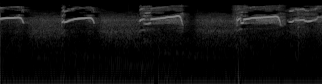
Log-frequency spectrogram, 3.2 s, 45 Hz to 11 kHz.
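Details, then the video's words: Young female bald eagle, the older eaglet of 2016, roosting in a tree with one leg dangling, calling for her parents to bring food on 15 April 2016: four thin, rising whistled calls, each about half a second long, over steady background hiss. "E7 dangles her right leg and calls for her parents to bring her some food."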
